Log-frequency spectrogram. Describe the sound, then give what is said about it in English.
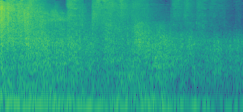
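Loud explosion rolling out as a deep, continuous roar that fills the whole clip, heavy in the low end, with no separate blasts standing out. “A loud explosion occurs behind me,”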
